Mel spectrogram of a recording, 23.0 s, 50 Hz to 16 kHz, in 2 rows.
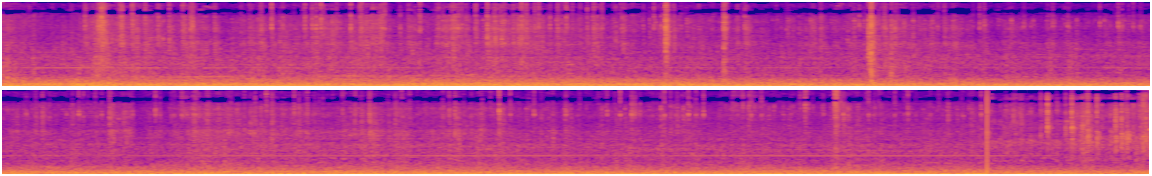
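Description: Boeing 787 cabin noise: a loud, steady low rumble of engines and airflow with a faint steady whine, and a few light clicks.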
